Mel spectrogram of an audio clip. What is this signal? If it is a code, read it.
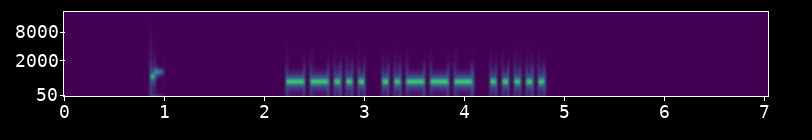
Morse code, heard as a keyed tone, about 20 wpm, 700 Hz. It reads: 725
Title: Common Cut Numbers - 3-Digit 20wpm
